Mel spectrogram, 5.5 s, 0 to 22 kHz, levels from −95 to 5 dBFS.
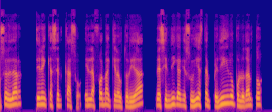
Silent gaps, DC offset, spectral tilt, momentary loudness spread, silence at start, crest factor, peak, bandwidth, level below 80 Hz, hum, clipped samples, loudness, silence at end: none; under 0.1%; -5.5 dB/octave; 6 LU; 0 s; 14 dB; -6 dBFS; 16 kHz; -66 dBFS; none; under 0.1%; -21 LUFS; 0.25 s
